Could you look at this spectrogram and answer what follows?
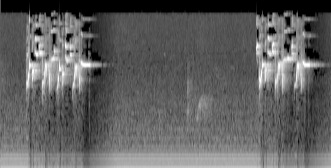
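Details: Newly wild-caught European goldfinch singing: two short bursts of high, tinkling twittered notes about a second apart, with a steady low electrical hum underneath and nothing else audible between phrases.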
